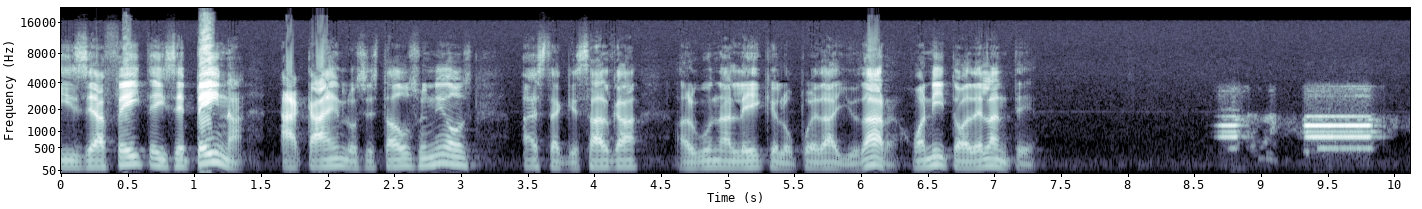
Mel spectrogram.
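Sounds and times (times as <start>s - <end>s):
speech: 0.0s - 7.4s
car horn honking: 8.7s - 10.1s.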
